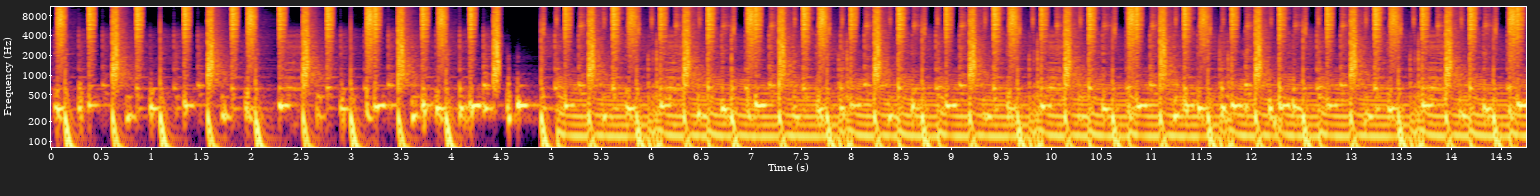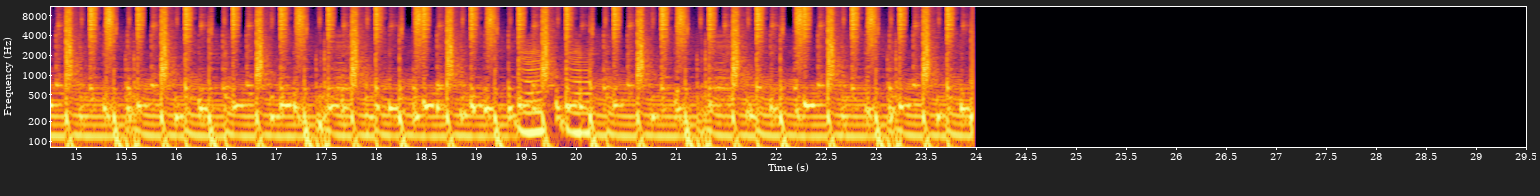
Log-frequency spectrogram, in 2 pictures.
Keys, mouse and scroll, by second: 0.3 shift+click, 1.7 typing, 5.5 typing, 11.6 shift+click, 12.8 shift+click, 14.1 shift+click, 15.1 shift+click, 17.9 typing, 20.3 typing.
